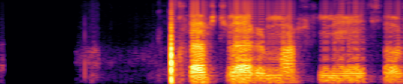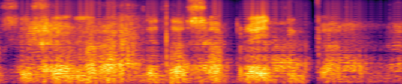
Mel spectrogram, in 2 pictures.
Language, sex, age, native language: Icelandic, male, 13, Icelandic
